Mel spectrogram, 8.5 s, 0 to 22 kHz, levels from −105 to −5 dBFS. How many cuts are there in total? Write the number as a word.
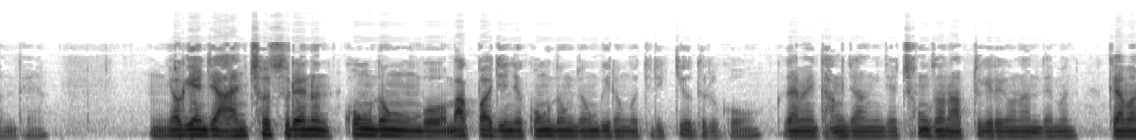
two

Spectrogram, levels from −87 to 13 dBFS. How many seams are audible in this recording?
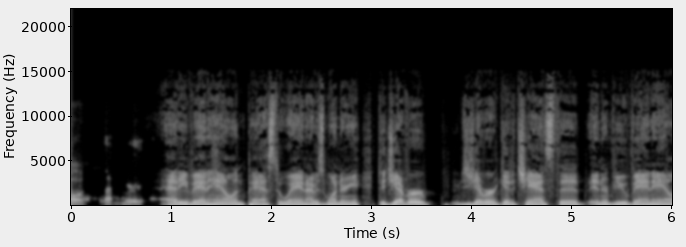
one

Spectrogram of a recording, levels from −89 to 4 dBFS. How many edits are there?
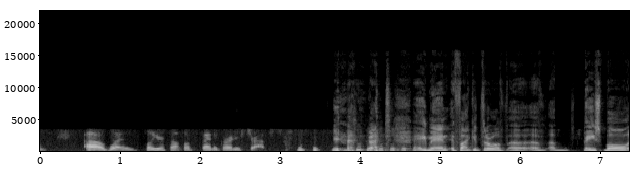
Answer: one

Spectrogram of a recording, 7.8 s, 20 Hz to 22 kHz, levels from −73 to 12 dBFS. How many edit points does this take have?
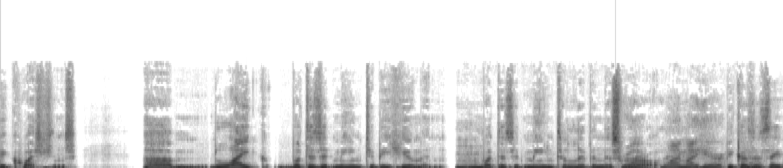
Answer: zero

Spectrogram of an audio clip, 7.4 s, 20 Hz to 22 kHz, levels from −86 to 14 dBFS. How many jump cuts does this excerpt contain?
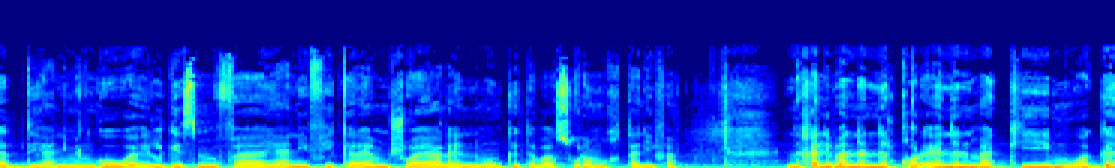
zero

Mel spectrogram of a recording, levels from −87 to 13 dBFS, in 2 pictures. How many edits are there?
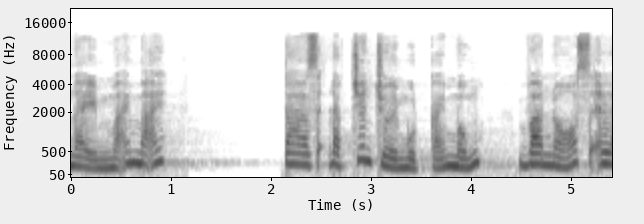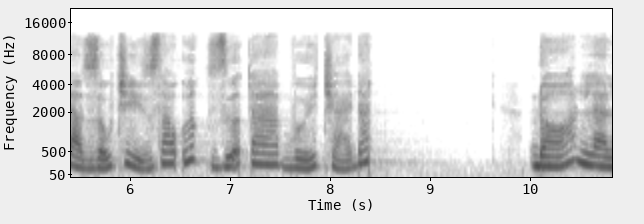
zero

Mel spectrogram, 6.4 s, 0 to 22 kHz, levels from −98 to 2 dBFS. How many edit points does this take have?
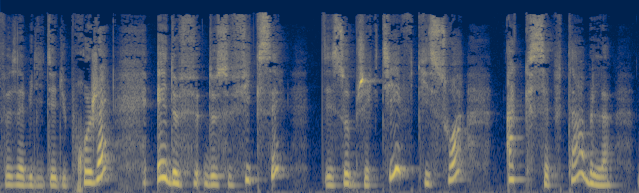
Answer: zero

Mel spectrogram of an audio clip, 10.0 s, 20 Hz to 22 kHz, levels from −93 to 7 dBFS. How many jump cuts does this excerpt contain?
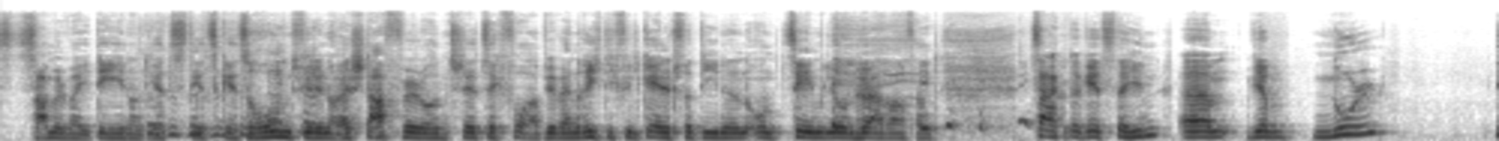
four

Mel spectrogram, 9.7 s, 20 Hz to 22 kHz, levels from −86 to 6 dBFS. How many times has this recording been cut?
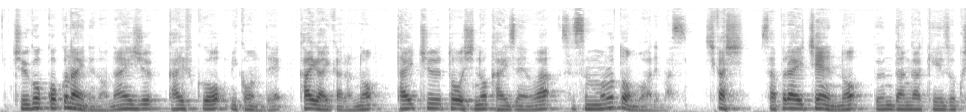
three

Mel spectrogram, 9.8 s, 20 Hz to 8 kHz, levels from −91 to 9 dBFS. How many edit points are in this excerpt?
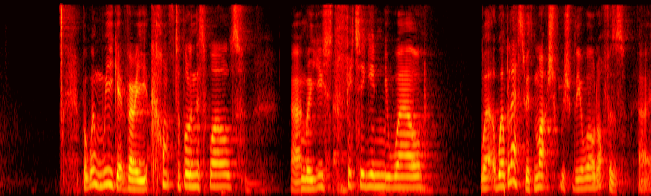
six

